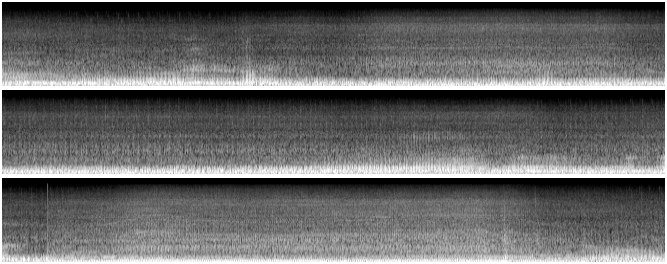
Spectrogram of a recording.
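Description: Motorcycle engines running at low speed as the bikes roll in, the engine note rising and falling a few times, then settling into a steady low idle about three-quarters of the way through.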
